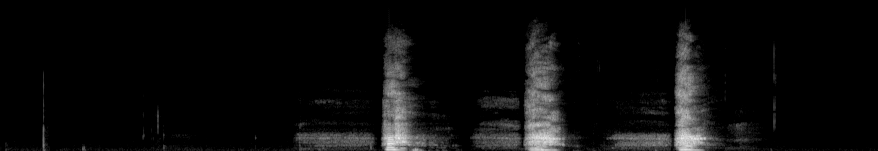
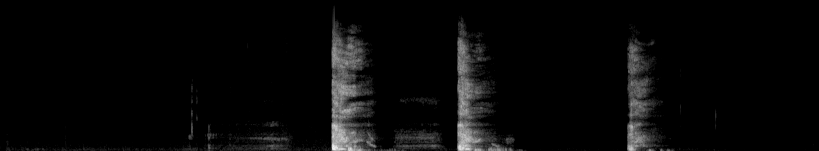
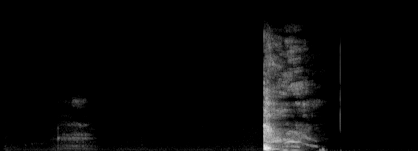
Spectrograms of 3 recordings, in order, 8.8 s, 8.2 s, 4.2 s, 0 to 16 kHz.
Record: {
  "exhalation_length": "8.8 s",
  "exhalation_amplitude": 30871,
  "exhalation_signal_mean_std_ratio": 0.25,
  "three_cough_length": "8.2 s",
  "three_cough_amplitude": 32730,
  "three_cough_signal_mean_std_ratio": 0.17,
  "cough_length": "4.2 s",
  "cough_amplitude": 29088,
  "cough_signal_mean_std_ratio": 0.16,
  "survey_phase": "beta (2021-08-13 to 2022-03-07)",
  "age": "45-64",
  "gender": "Female",
  "wearing_mask": "No",
  "symptom_runny_or_blocked_nose": true,
  "symptom_sore_throat": true,
  "symptom_fever_high_temperature": true,
  "symptom_headache": true,
  "symptom_change_to_sense_of_smell_or_taste": true,
  "smoker_status": "Never smoked",
  "respiratory_condition_asthma": true,
  "respiratory_condition_other": false,
  "recruitment_source": "Test and Trace",
  "submission_delay": "1 day",
  "covid_test_result": "Positive",
  "covid_test_method": "LFT"
}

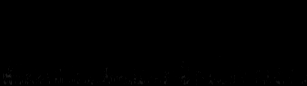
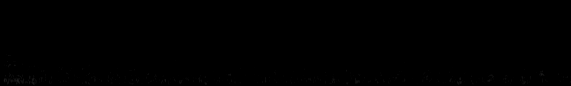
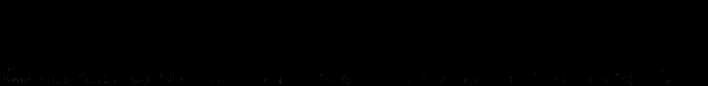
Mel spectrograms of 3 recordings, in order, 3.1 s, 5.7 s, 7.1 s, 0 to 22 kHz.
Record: {
  "cough_length": "3.1 s",
  "cough_amplitude": 19,
  "cough_signal_mean_std_ratio": 1.04,
  "three_cough_length": "5.7 s",
  "three_cough_amplitude": 20,
  "three_cough_signal_mean_std_ratio": 1.05,
  "exhalation_length": "7.1 s",
  "exhalation_amplitude": 18,
  "exhalation_signal_mean_std_ratio": 1.05,
  "survey_phase": "beta (2021-08-13 to 2022-03-07)",
  "age": "45-64",
  "gender": "Female",
  "wearing_mask": "No",
  "symptom_none": true,
  "smoker_status": "Ex-smoker",
  "respiratory_condition_asthma": false,
  "respiratory_condition_other": false,
  "recruitment_source": "REACT",
  "submission_delay": "2 days",
  "covid_test_result": "Negative",
  "covid_test_method": "RT-qPCR",
  "influenza_a_test_result": "Negative",
  "influenza_b_test_result": "Negative"
}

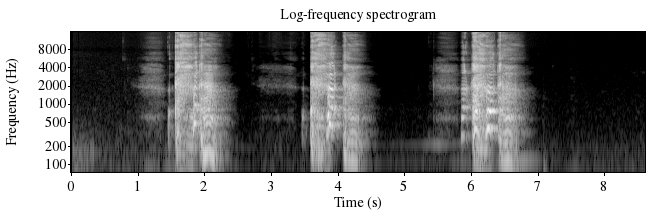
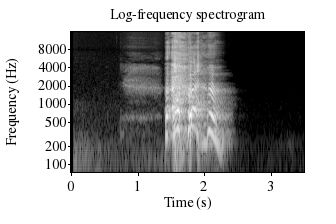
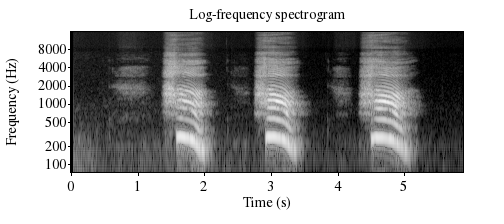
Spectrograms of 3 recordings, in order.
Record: {
  "three_cough_length": "8.6 s",
  "three_cough_amplitude": 32768,
  "three_cough_signal_mean_std_ratio": 0.37,
  "cough_length": "3.5 s",
  "cough_amplitude": 32768,
  "cough_signal_mean_std_ratio": 0.36,
  "exhalation_length": "5.9 s",
  "exhalation_amplitude": 25646,
  "exhalation_signal_mean_std_ratio": 0.48,
  "survey_phase": "beta (2021-08-13 to 2022-03-07)",
  "age": "65+",
  "gender": "Female",
  "wearing_mask": "No",
  "symptom_cough_any": true,
  "symptom_fatigue": true,
  "symptom_onset": "12 days",
  "smoker_status": "Never smoked",
  "respiratory_condition_asthma": false,
  "respiratory_condition_other": false,
  "recruitment_source": "REACT",
  "submission_delay": "1 day",
  "covid_test_result": "Negative",
  "covid_test_method": "RT-qPCR",
  "influenza_a_test_result": "Negative",
  "influenza_b_test_result": "Negative"
}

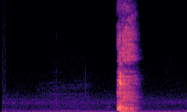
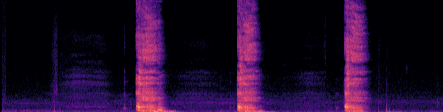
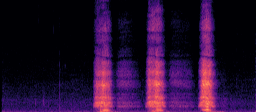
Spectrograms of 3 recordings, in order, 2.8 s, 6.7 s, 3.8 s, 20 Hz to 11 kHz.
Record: {
  "cough_length": "2.8 s",
  "cough_amplitude": 7092,
  "cough_signal_mean_std_ratio": 0.24,
  "three_cough_length": "6.7 s",
  "three_cough_amplitude": 5006,
  "three_cough_signal_mean_std_ratio": 0.34,
  "exhalation_length": "3.8 s",
  "exhalation_amplitude": 7794,
  "exhalation_signal_mean_std_ratio": 0.34,
  "survey_phase": "beta (2021-08-13 to 2022-03-07)",
  "age": "18-44",
  "gender": "Female",
  "wearing_mask": "No",
  "symptom_headache": true,
  "symptom_other": true,
  "symptom_onset": "4 days",
  "smoker_status": "Never smoked",
  "respiratory_condition_asthma": false,
  "respiratory_condition_other": false,
  "recruitment_source": "Test and Trace",
  "submission_delay": "2 days",
  "covid_test_result": "Positive",
  "covid_test_method": "RT-qPCR",
  "covid_ct_value": 23.5,
  "covid_ct_gene": "ORF1ab gene"
}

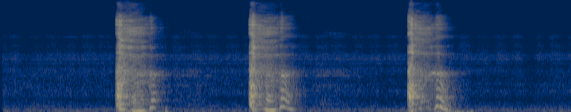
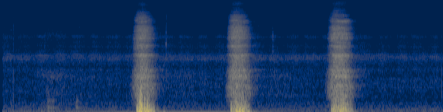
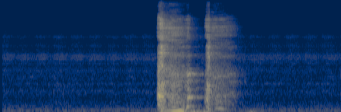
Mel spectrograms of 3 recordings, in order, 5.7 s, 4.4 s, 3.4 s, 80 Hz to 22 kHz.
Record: {
  "three_cough_length": "5.7 s",
  "three_cough_amplitude": 7484,
  "three_cough_signal_mean_std_ratio": 0.35,
  "exhalation_length": "4.4 s",
  "exhalation_amplitude": 13481,
  "exhalation_signal_mean_std_ratio": 0.28,
  "cough_length": "3.4 s",
  "cough_amplitude": 8261,
  "cough_signal_mean_std_ratio": 0.33,
  "survey_phase": "beta (2021-08-13 to 2022-03-07)",
  "age": "45-64",
  "gender": "Female",
  "wearing_mask": "No",
  "symptom_none": true,
  "smoker_status": "Never smoked",
  "respiratory_condition_asthma": false,
  "respiratory_condition_other": false,
  "recruitment_source": "REACT",
  "submission_delay": "1 day",
  "covid_test_result": "Negative",
  "covid_test_method": "RT-qPCR"
}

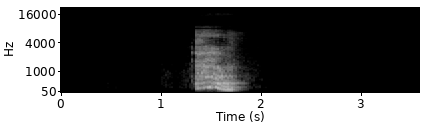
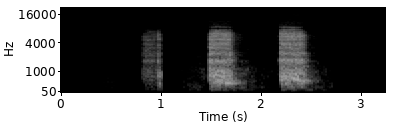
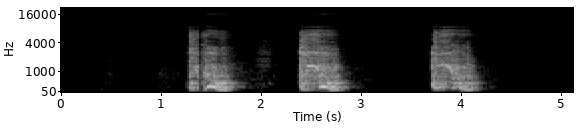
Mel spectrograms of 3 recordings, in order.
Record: {
  "cough_length": "3.6 s",
  "cough_amplitude": 15202,
  "cough_signal_mean_std_ratio": 0.27,
  "exhalation_length": "3.2 s",
  "exhalation_amplitude": 7538,
  "exhalation_signal_mean_std_ratio": 0.36,
  "three_cough_length": "5.1 s",
  "three_cough_amplitude": 16486,
  "three_cough_signal_mean_std_ratio": 0.4,
  "survey_phase": "beta (2021-08-13 to 2022-03-07)",
  "age": "65+",
  "gender": "Male",
  "wearing_mask": "No",
  "symptom_none": true,
  "smoker_status": "Ex-smoker",
  "respiratory_condition_asthma": false,
  "respiratory_condition_other": false,
  "recruitment_source": "REACT",
  "submission_delay": "2 days",
  "covid_test_result": "Negative",
  "covid_test_method": "RT-qPCR",
  "influenza_a_test_result": "Negative",
  "influenza_b_test_result": "Negative"
}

